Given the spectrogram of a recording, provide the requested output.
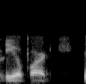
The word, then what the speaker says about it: Leopard: And you're right, they call it the Leopard or the Leopard. It's pronounced both ways.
